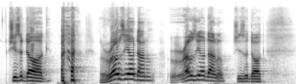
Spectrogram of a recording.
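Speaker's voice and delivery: put-on raspy voice.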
